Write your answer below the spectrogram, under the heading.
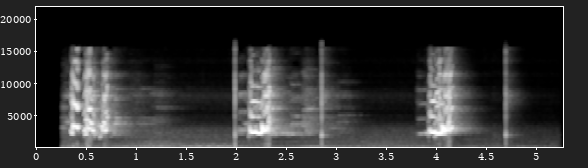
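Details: Lovebird, fighter type, used to get a lazy lovebird singing; a few harsh rasping squawks with short clicks between, over a faint low hum.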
